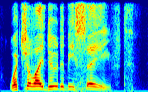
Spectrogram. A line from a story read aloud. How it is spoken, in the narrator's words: One cried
